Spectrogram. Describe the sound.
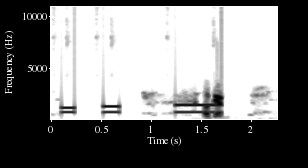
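Telephone dialing tones as a call is patched through to another person: three clear dual-tone beeps, the last held longer, with brief voice sounds around them.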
